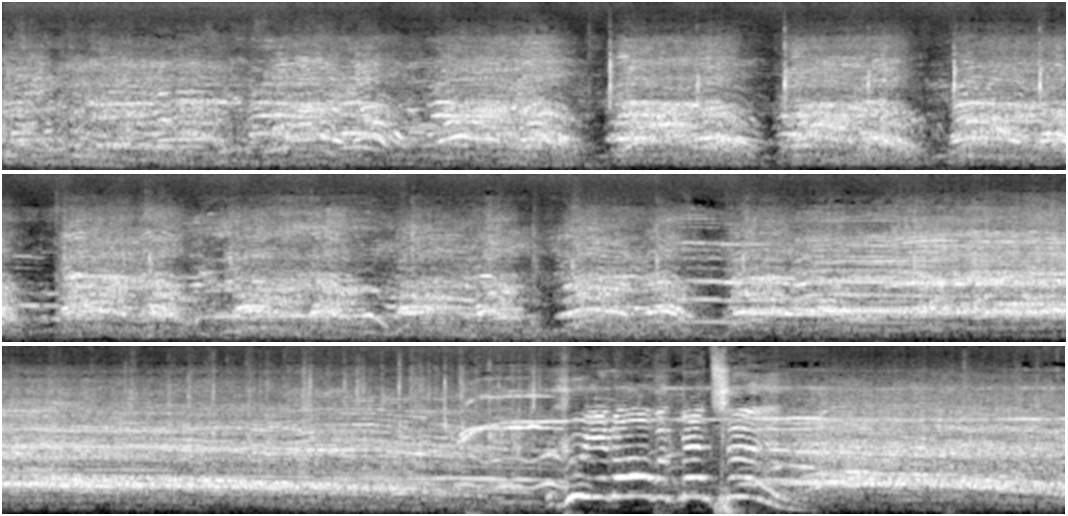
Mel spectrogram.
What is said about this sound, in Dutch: Maar als jullie dan allemaal keihard roepen, Karel, Karel, kom dan, kom dan. Dan doe je de opkomst nog een keer.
